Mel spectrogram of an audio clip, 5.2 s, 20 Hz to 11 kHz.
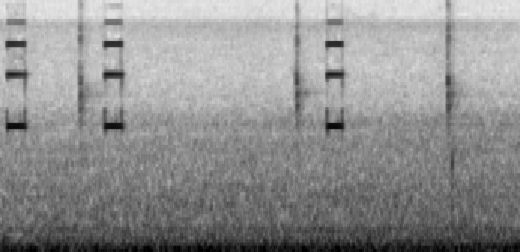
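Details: Multimeter on its lowest range checking a home outdoor AC unit (240 V system) that quit, leads touching ground: short paired beeps near 2 kHz over a low hum, a continuity tone reading 0, as expected, before checking the motor wires for a short to ground.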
